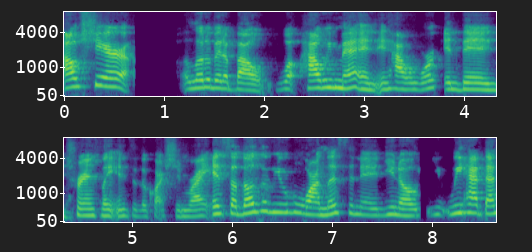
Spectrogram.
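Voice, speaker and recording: With an American accent, a woman uses a fairly high pitch and a bright, sharp tone, keeping ordinary pitch variation at a moderate pace. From New York City, the Bronx. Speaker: business and personal coach. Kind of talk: casual interview chat.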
